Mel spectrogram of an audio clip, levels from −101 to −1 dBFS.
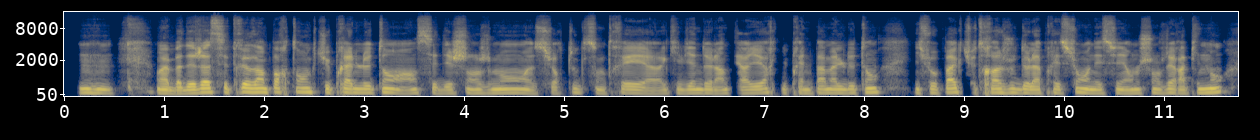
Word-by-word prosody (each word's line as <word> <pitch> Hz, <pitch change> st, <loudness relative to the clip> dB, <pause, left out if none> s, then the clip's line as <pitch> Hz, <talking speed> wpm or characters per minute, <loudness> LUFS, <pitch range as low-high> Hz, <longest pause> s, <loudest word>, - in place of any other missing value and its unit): Mmh 115 Hz, -, +2 dB, 0.2 s
mh. 100 Hz, -, -9 dB, 0.4 s
Ouais 105 Hz, -1 st, +4 dB
bah, 95 Hz, -, +1 dB
déjà 105 Hz, +6 st, +6 dB
c'est 125 Hz, 0 st, -1 dB
très 130 Hz, +1 st, +4 dB
important 130 Hz, +1 st, +2 dB
que 125 Hz, -, -4 dB
tu 115 Hz, -2 st, -2 dB
prennes 115 Hz, -1 st, +2 dB
le 115 Hz, -1 st, +1 dB
temps 105 Hz, -6 st, 0 dB
hein. -, -, -2 dB
C'est 100 Hz, -, -3 dB
des 100 Hz, +2 st, -4 dB
changements 105 Hz, +1 st, 0 dB
surtout 100 Hz, +5 st, -4 dB
qui 110 Hz, -, -8 dB
sont 95 Hz, -, -2 dB
très 105 Hz, -1 st, 0 dB
heu, 85 Hz, +2 st, -4 dB
qui 105 Hz, -, -8 dB
viennent 105 Hz, +1 st, -1 dB
de 105 Hz, -, -1 dB
l'intérieur, 105 Hz, +4 st, -2 dB
qui 105 Hz, -, -11 dB
prennent 105 Hz, -2 st, -5 dB
pas 110 Hz, +3 st, -1 dB
mal 110 Hz, -1 st, +1 dB
de 110 Hz, -, -2 dB
temps. 125 Hz, +3 st, 0 dB, 0.4 s
Il 105 Hz, -, -2 dB
faut 110 Hz, -1 st, -4 dB
pas 120 Hz, +3 st, +4 dB
que 125 Hz, -, -11 dB
tu 115 Hz, -, -6 dB
te 110 Hz, -, -3 dB
rajoutes 115 Hz, -1 st, +2 dB
de 110 Hz, -, 0 dB
la 105 Hz, -1 st, +3 dB
pression 105 Hz, +4 st, +1 dB
en 110 Hz, -, +2 dB
essayant 100 Hz, 0 st, 0 dB
de 105 Hz, -, -1 dB
changer 110 Hz, +1 st, -1 dB
rapidement. 115 Hz, +5 st, +1 dB
110 Hz, 240 wpm, -26 LUFS, 100-115 Hz, 0.4 s, déjà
